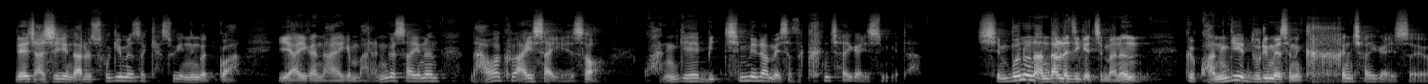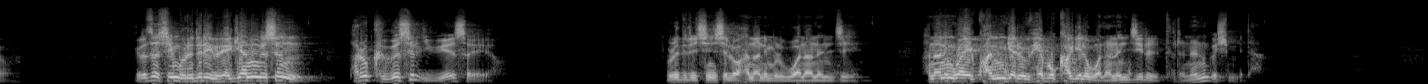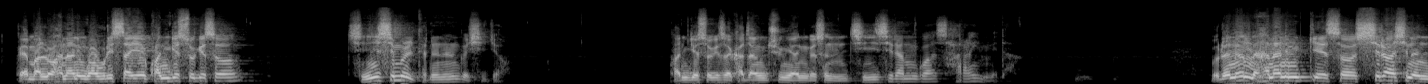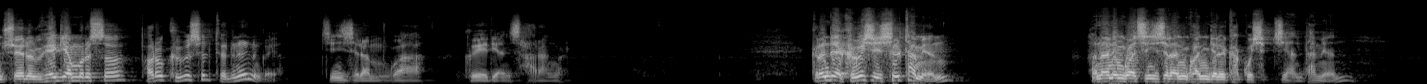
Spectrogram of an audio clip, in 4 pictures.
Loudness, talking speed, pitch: -19 LUFS, 285 characters per minute, 180 Hz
